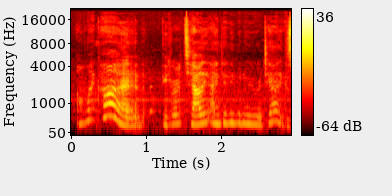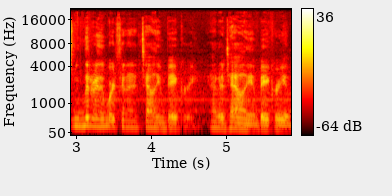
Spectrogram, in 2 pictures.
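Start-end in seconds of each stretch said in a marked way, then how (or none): 0.1-2.8 high, breathless imitation of a shocked friend; mock surprise. Coworkers finding out she's Italian, mock astonished. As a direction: act out the coworkers' gasping surprise. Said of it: "and they'd be like".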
